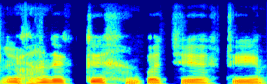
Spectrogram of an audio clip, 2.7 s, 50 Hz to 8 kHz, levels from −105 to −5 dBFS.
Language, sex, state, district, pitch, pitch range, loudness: Bengali, male, West Bengal, Paschim Medinipur, 110 Hz, 105-115 Hz, -30 LUFS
